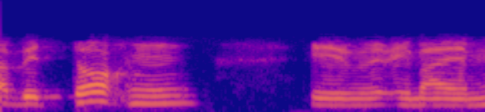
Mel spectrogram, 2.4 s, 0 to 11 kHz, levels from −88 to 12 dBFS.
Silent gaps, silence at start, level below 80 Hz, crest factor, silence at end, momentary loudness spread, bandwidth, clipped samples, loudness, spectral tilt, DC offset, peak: none; 0 s; -70 dBFS; 18 dB; 0 s; 10 LU; 4.3 kHz; under 0.1%; -29 LUFS; -9.5 dB/octave; under 0.1%; -12 dBFS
